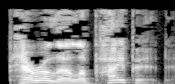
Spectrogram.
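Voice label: "parallelepiped", British English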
